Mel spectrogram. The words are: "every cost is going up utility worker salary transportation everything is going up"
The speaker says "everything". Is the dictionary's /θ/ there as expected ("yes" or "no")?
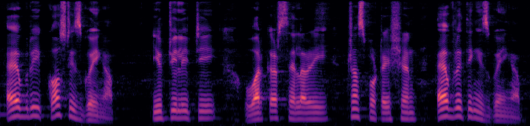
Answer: no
